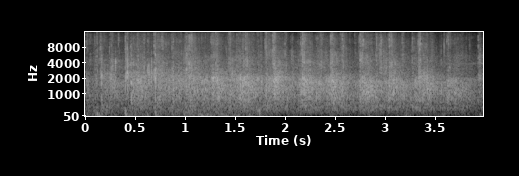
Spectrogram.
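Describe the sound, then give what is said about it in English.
Steady applause from an audience for the event's co-speakers, a dense wash of many hands clapping at a fairly even level for several seconds with no voices over it. “And just want to give an applause to all of our co-speakers today.”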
